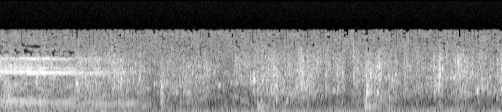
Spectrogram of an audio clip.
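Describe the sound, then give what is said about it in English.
Muffled bubbling and gurgling water heard underwater as someone swims down toward the bottom of the sea, with a brief tonal whoosh at the start followed by steady trickling and popping bubbles, no voices. “Swim down now, little master. Straight to the bottom of the sea.”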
